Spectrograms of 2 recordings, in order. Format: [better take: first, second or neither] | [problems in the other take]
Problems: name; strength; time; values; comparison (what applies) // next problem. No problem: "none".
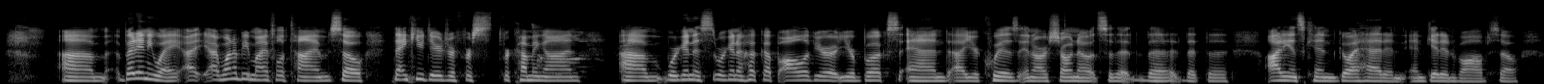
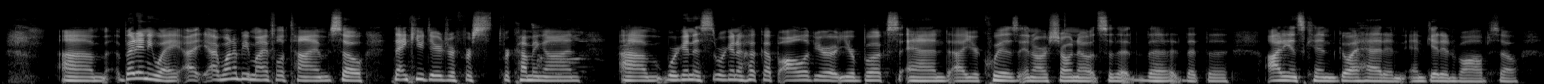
second | thin; very slightly; fading below 550 Hz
